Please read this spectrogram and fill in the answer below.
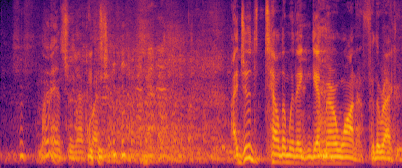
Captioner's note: laughter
